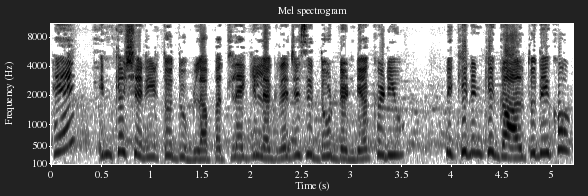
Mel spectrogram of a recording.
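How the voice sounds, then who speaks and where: A woman's voice: high-pitched, lively intonation, brisk, voice pushed up. A woman voicing a cheeky, mocking young woman in a cartoon story, brash and teasing.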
